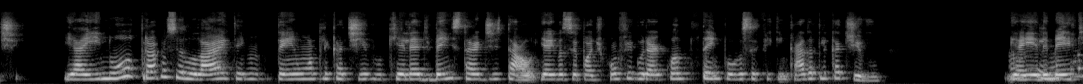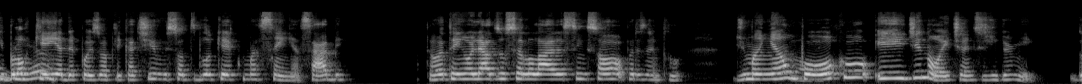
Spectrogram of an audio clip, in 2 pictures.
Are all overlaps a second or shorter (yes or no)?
no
